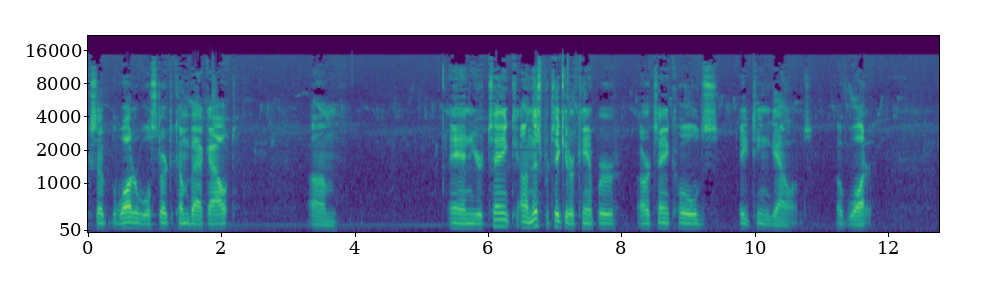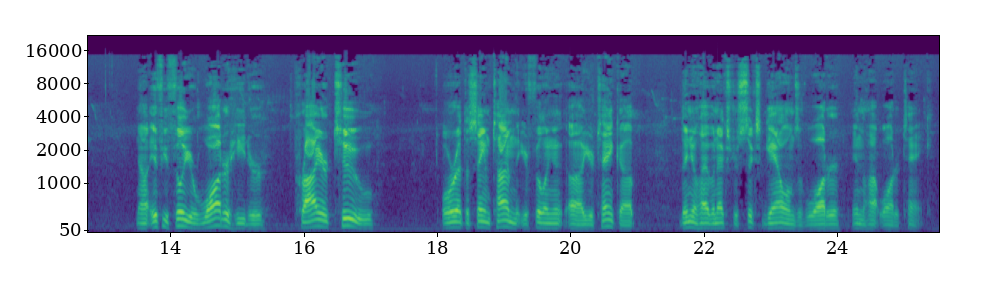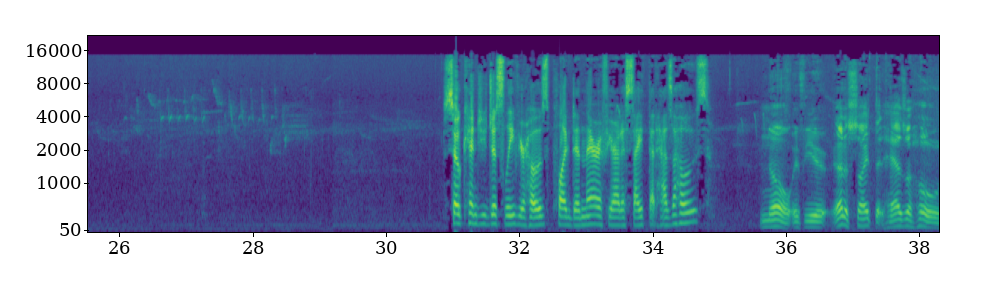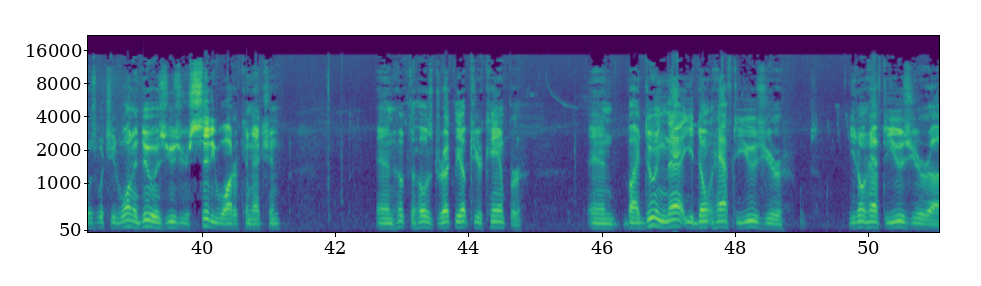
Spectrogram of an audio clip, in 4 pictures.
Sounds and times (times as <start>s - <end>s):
Speech: 0.0s - 2.2s, 3.3s - 3.8s, 5.4s - 11.8s, 13.5s - 17.1s, 18.0s - 21.0s, 21.6s - 25.4s, 30.9s - 34.9s, 35.6s - 41.2s, 42.6s - 44.9s, 45.8s - 51.0s.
